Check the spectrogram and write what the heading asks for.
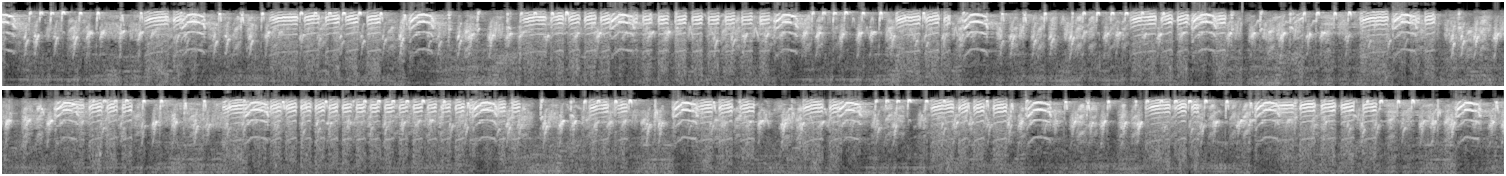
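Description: Bird-lure recording of small songbirds: a loud, nonstop chatter of high-pitched rapid chirps and trills from many small birds, played to draw small birds in.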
